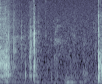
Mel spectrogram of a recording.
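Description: Cardboard box and plastic toy packaging handled by hand: a short rustle, a few light clicks and taps, and a sharper click with a rustle near the end.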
